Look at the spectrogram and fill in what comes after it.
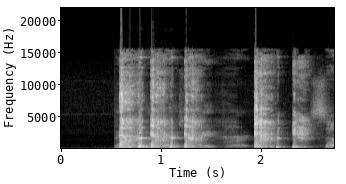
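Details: Person who mentions an inhaler, amid talk of smoking, coughing: a run of about five harsh, explosive cough bursts with throat-clearing between them.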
